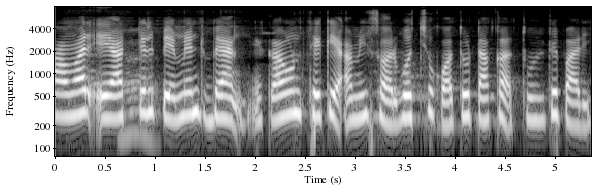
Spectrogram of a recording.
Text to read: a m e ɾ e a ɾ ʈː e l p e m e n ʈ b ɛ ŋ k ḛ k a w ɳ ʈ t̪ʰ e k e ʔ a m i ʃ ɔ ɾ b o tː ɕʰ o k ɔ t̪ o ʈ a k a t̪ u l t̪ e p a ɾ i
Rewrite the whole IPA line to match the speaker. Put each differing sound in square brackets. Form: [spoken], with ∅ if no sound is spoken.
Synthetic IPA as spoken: a m [a] ɾ e a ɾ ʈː e l p e m e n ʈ b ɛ ŋ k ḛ k a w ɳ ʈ t̪ʰ e k e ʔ a m i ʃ ɔ ɾ b o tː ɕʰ o k ɔ t̪ o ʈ a k a t̪ u l t̪ e p a ɾ i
